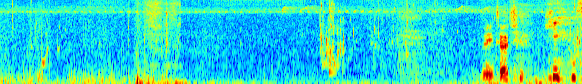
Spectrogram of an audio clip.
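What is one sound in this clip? Water splashes softly as a hand moves in a shallow stream.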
